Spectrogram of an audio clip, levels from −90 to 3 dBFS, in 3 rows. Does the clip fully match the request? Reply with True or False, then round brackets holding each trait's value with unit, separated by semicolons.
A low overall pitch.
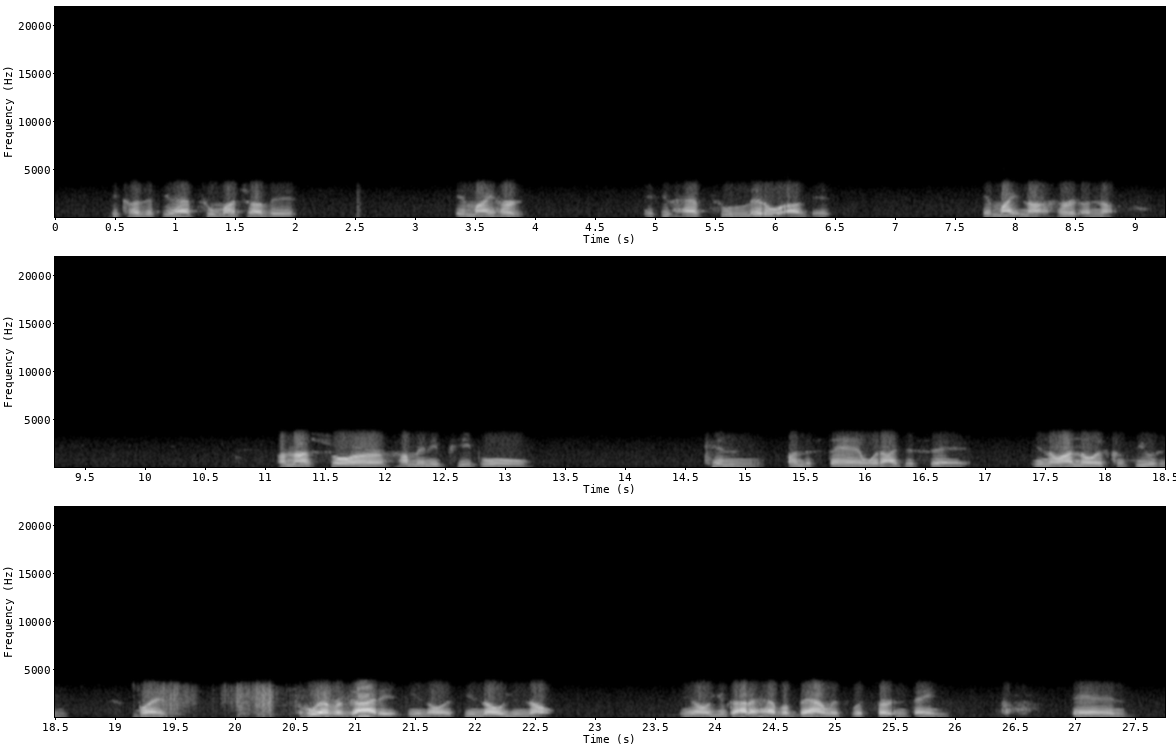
True (130 Hz)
